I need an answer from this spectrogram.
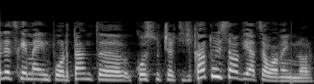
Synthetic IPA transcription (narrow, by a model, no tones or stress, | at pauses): ed̪et̪ʲkəjemajimpo̞rt̪ant̪ko̞st̪ult͡ʃe̞rt̪ifikat̪ulujsawvjat̪saoame̞nilo̞r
